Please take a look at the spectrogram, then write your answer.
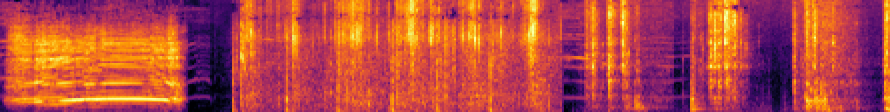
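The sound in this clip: A cow in a cowshed lets out one long, loud, steady moo, followed by several seconds of noisy rustling and clatter with short pauses.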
